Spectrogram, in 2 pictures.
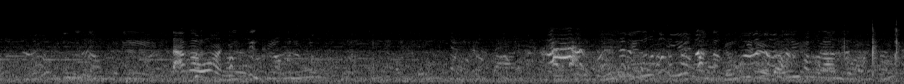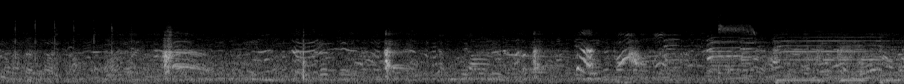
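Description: A crowd of people chatters outdoors in the open.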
